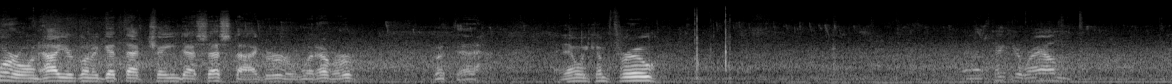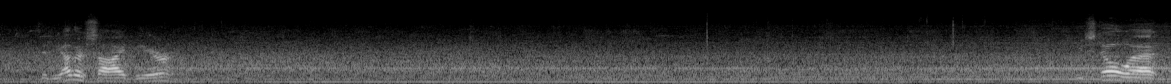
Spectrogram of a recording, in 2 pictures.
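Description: An elderly man speaks calmly, close by, outdoors.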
